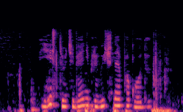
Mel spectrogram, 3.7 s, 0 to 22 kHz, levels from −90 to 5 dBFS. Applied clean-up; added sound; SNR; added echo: classical method Wiener filter.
